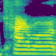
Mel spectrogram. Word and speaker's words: Chiron: I guess that's the way you pronounce it. It's Chiron.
